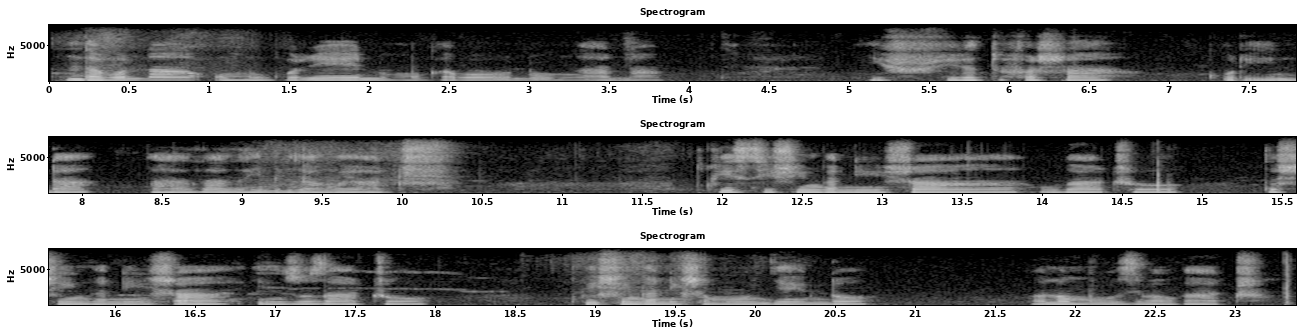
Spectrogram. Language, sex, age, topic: Kinyarwanda, female, 36-49, finance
